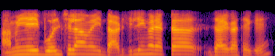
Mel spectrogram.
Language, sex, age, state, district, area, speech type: Bengali, male, 18-30, West Bengal, Darjeeling, rural, conversation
